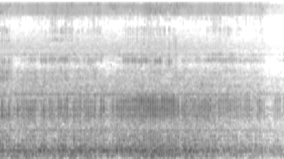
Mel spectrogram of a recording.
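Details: Female six-month-old Scottish Fold kitten, fluffy longhaired brown tabby and white, purring nonstop while her owner pets her; a close, steady low rumbling purr with a fine rapid pulse, continuous throughout.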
